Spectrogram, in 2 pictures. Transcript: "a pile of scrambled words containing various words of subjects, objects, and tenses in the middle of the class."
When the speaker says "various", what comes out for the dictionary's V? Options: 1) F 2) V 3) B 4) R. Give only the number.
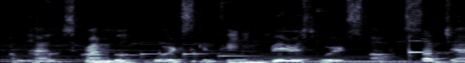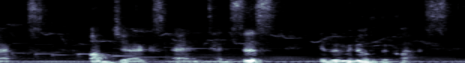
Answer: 2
